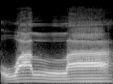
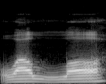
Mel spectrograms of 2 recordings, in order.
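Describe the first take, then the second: First: The L sound is light and thin. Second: The L sound is heavy and thick. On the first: The speaker calls it wrong. "jangan dibaca walla" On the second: The speaker calls it right. "kita baca tabkhim, kita baca tebal"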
